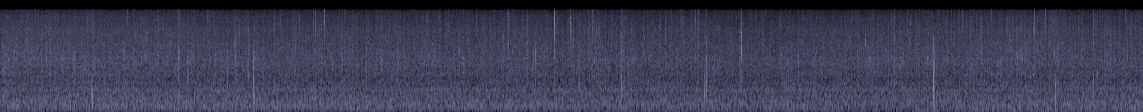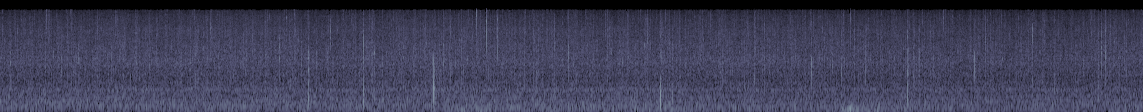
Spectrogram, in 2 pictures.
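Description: Steady rain pattering against a window, with irregular sharp crackles and pops from a wood fire in a fireplace.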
